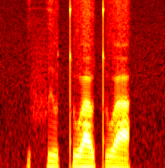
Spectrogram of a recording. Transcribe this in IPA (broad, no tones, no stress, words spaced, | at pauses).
fitʷatʷa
